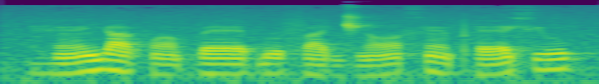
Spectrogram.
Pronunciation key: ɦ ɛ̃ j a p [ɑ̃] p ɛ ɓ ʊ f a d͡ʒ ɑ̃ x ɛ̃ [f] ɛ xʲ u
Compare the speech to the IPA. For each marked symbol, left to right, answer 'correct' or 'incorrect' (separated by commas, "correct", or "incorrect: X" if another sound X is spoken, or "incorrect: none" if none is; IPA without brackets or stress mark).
correct, incorrect: pʰ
